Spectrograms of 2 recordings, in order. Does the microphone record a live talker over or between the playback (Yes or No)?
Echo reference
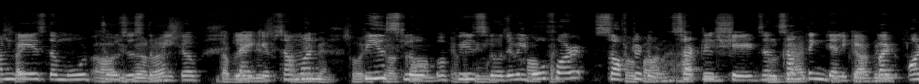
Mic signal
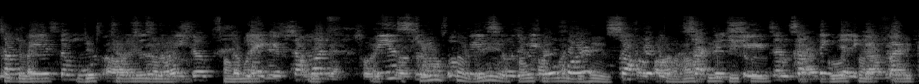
Yes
